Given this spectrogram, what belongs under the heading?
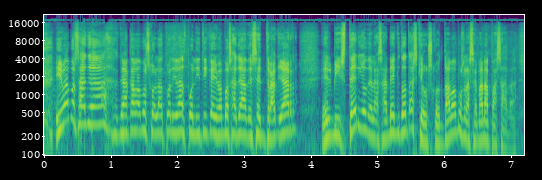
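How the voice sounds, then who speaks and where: A man's high voice, very fast, with lively intonation. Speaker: community radio comedy host. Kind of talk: casual comedic chat.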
